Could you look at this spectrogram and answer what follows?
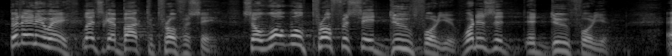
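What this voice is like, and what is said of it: Speaker's own noticeable accent. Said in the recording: “Maybe it's my accent. ... you just keep talking because I love your accent.”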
